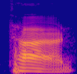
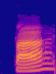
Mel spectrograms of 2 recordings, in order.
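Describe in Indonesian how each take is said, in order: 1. Ta itu punya hembusan napas yang berat dan kuat. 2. Ta itu punya aliran napas yang ringan dan lembut. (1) "jangan terlalu ta gitu" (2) "udara yang mengalir tapi tidak terlalu"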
